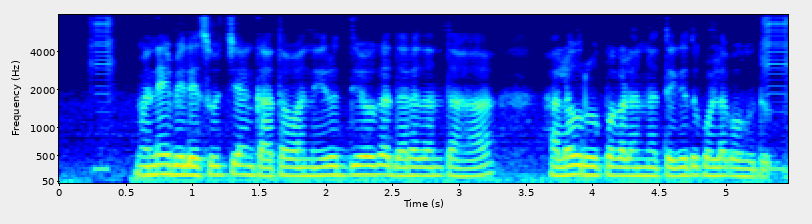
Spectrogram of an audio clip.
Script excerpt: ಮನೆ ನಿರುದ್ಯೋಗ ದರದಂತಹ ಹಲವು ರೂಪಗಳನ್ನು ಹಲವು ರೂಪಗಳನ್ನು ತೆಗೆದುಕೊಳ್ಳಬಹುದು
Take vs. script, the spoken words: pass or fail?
fail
